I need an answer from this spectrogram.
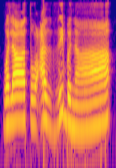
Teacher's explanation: ज़ाल को ज़बान की नोक और ऊपर वाले सामने के दो दांतों के सिरे आपस में मिलेंगे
